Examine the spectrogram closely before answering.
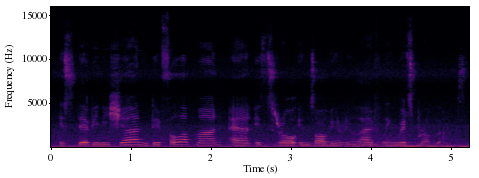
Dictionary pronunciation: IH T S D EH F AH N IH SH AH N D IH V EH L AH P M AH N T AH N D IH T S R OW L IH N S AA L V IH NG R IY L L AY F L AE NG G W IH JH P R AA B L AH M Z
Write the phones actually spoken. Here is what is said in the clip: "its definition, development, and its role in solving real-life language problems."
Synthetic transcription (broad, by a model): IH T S D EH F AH N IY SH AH N D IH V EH L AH P M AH N T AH N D IH T S R OW L IH N S AA L V IH NG R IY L L AY F L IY NG G W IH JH P R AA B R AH M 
